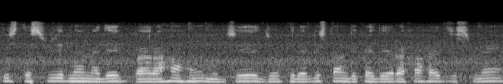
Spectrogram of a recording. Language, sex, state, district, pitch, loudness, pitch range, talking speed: Hindi, male, Rajasthan, Bikaner, 135 Hz, -16 LUFS, 130-145 Hz, 205 wpm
